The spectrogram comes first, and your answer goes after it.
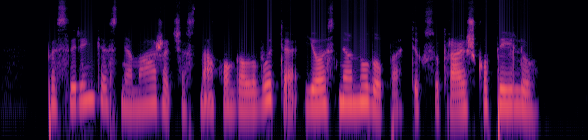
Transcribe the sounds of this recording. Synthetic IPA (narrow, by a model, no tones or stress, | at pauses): pɐsʲɪɾʲɪŋʲkʲɛsnʲɛmɑːʒɐt͡ʃʲɛsnɑːkoːɡɐlˠʋʊt̪ʲɛ̰joːsnʲɛnʊlˠʊpɐt̪ʲɪksʊt̪ɾɑɪʃkoːpʲeːlʲʊ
